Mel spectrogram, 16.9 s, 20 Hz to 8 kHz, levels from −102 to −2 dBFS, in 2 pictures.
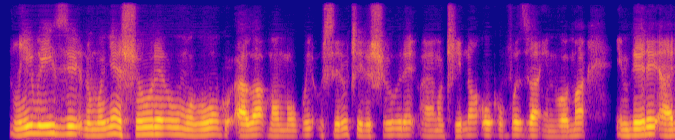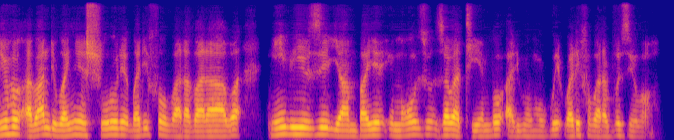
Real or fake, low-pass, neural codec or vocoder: fake; 7.2 kHz; codec, 16 kHz, 1.1 kbps, Voila-Tokenizer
